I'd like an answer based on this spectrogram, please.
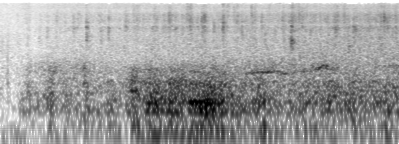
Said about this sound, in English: I'm an old man, and I've seen lots of Christmases come and go, and they're never white, and it's raining again and again and again and again.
